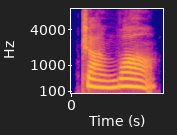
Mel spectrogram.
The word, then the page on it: 展望: zhǎn wàng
